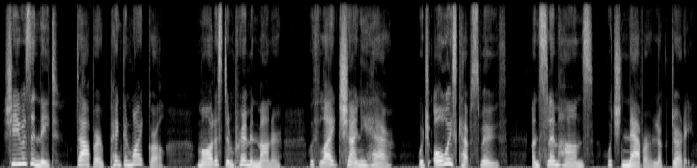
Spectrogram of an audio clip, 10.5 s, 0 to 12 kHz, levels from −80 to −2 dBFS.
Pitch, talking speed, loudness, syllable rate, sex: 255 Hz, 165 wpm, -18 LUFS, 4.5 syllables/s, female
